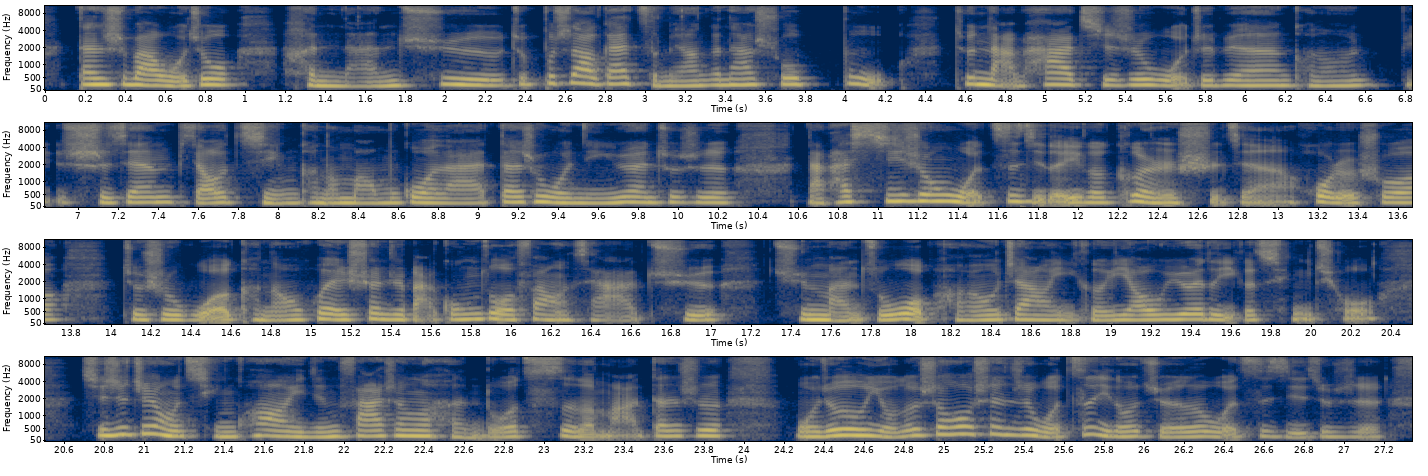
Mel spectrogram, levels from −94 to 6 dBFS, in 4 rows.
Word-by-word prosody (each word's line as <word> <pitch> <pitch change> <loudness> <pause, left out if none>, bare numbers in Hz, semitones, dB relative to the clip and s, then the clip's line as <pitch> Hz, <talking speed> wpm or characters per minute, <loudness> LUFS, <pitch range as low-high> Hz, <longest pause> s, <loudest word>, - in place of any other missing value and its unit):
但 235 0 +6
是 235 0 +2
吧， 215 -3 +4
我 185 -1 +1
就 225 +2 +2 0.2
很 185 -3 0
难 170 +2 -3
去 215 +1 +1
就 240 - -5
不 255 +4 -4
知 275 - -6
道 275 -3 +3
该 255 +1 0
怎 255 -6 -6
么 185 - -1
样 190 +1 -1
跟 210 +1 -1
他 225 +1 +3
说 240 +1 0 0.2
不。 260 -4 -3 0.3
就 255 - -2
哪 225 -4 +4
怕 230 +5 0
其 220 -1 -5
实 220 +2 0
我 215 0 +1
这 200 -4 -4
边 195 0 -1
可 195 0 -11
能 190 +3 -3
比 240 - -13
时 200 0 -2
间 205 +1 0
比 205 - -9
较 190 -1 0
紧， 190 -3 -3
可 190 +1 -2
能 180 0 -1
忙 180 -1 0
不 185 - 0
过 190 -1 +2
来， 175 +1 -4
但 210 -1 +2
是 210 - -3
我 205 -4 +5
宁 180 0 -1
愿 205 0 +2
就 205 +1 -3
是 195 -1 -1 0.4
哪 215 - -2
怕 215 +5 0
牺 220 +2 +1
牲 255 0 +5
我 225 - +5
自 215 +3 -2
己 225 - -2
的 - - -1
一 - - +3
个 195 0 +1
个 230 +4 +2
人 190 -2 +3
时 - - -5
间 200 - -6
啊， - - -9
或 215 -1 +3
者 - - +2
说 195 0 -1 0.3
就 200 - -1
是 195 +1 0
我 185 -1 +1
可 190 - -5
能 175 +1 -1
会 195 0 +3
甚 205 +2 +1
至 195 - +3
把 195 +1 -3
工 200 0 +1
作 215 -3 +3
放 190 -2 -3
下， 180 0 -9
去 185 -1 -2 0.3
去 200 - -2
满 185 -5 +4
足 185 - +1
我 210 +1 +6
朋 205 -5 -8
友 185 +1 +1
这 200 +1 -1
样 185 -2 0
一 180 - -5
个 175 -1 -4
邀 185 +1 +2
约 205 +1 +4
的 195 - +1
一 - - -1
个 180 - -4
请 200 +3 -5
求。 215 - -7 0.4
其 240 - 0
实 260 +3 +5
这 305 +3 0
种 235 -8 +5
情 205 -2 -2
况 215 0 -1
已 185 - +2
经 180 +2 +1
发 210 +2 0
生 220 0 +4
了 215 - +6
很 200 -5 -7
多 190 - -2
次 195 +2 -3
了 - - -2
嘛， 220 0 -7
但 210 0 -1
是 220 0 +1 0.3
我 190 0 +1
就 240 +3 +8
有 200 -6 +2
的 220 +4 +1
时 240 - -2
候 285 +1 +3
甚 285 -2 -2
至 245 - +1
我 185 -7 +1
自 280 - -6
己 230 - +1
都 195 0 0
觉 195 -3 -6
得 185 +2 0
我 185 - -2
自 210 - -8
己 165 -4 -6
就 190 +3 -7
是 185 +1 -8
200 Hz, 295 characters per minute, -22 LUFS, 190-220 Hz, 0.4 s, 就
